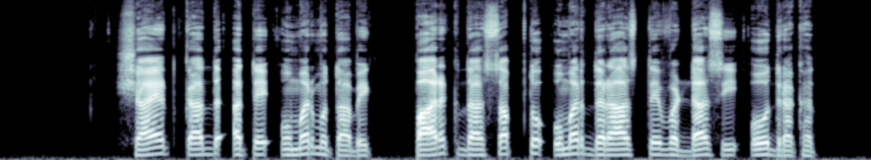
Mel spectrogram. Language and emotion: Punjabi, neutral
